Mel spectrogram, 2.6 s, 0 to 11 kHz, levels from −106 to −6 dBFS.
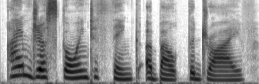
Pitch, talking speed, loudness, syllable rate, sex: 235 Hz, 185 wpm, -19 LUFS, 4.4 syllables/s, female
